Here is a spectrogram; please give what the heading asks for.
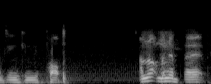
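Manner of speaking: usual speaking voice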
